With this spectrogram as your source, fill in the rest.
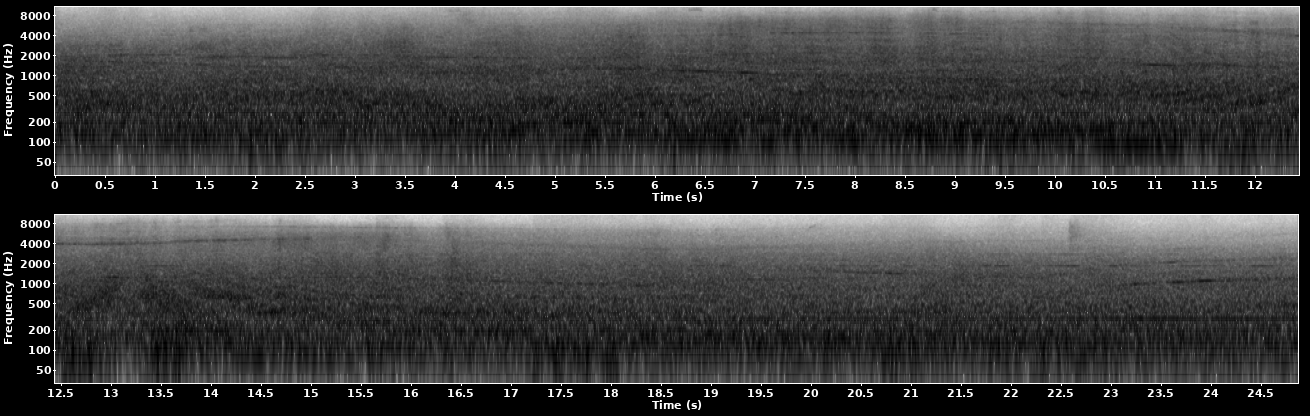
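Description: An Embraer E-Jet airliner arriving from Reno at Los Angeles LAX airport, its engines roaring steadily and loudly for the whole stretch, with a slowly shifting whine over the broad jet rumble.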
